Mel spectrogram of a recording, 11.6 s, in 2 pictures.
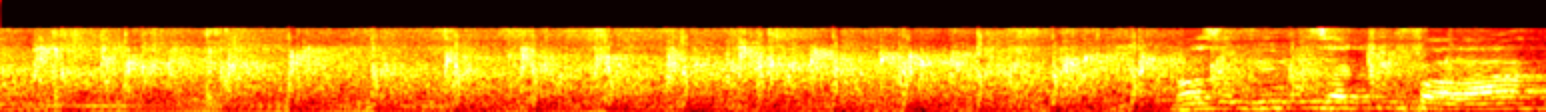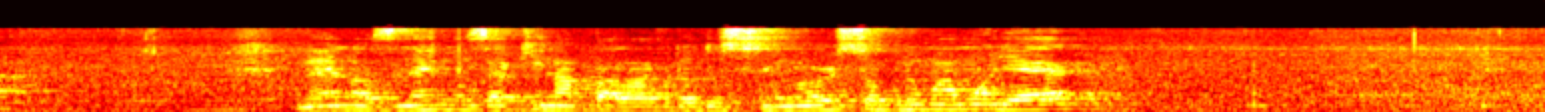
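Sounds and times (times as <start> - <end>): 
audience applauding: 0.0 - 5.6
speech: 4.4 - 6.0, 6.9 - 10.2.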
